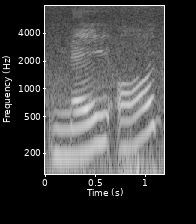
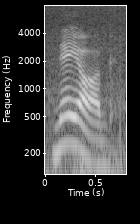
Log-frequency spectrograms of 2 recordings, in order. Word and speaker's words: Nay Aug: I'm not sure how to pronounce it. Naog na. Yeah, n a y n a y. N a y a u g. Two separate words. Park. Naog. Naog park.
